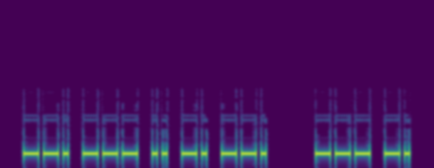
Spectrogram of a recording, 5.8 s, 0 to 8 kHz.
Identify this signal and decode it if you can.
Morse code, heard as a keyed tone, about 18 wpm, 700 Hz. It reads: GOING ON
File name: 18 WPM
